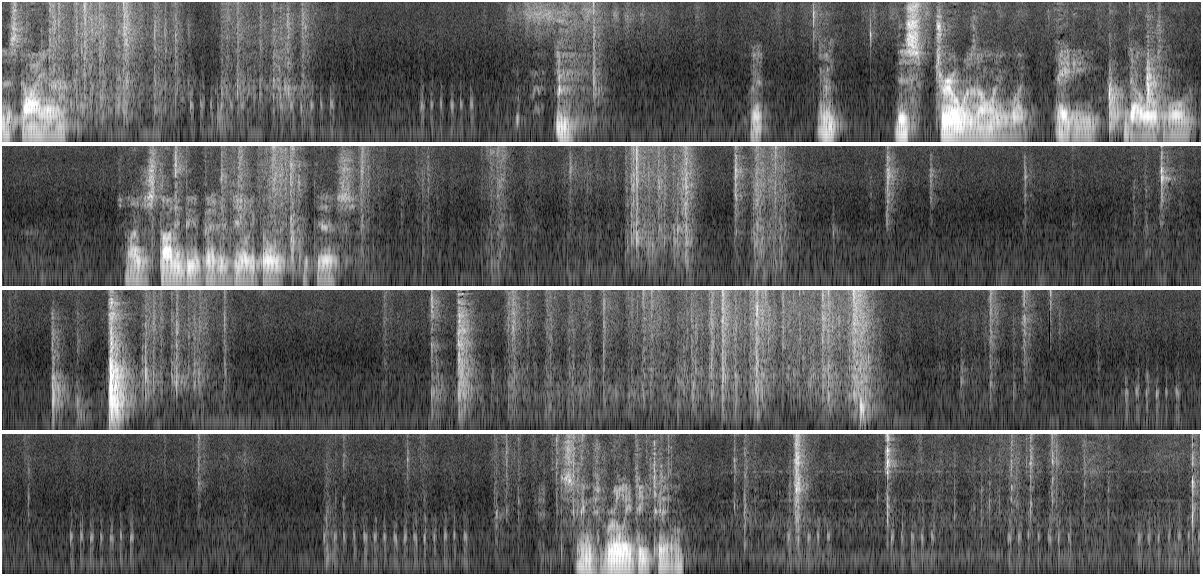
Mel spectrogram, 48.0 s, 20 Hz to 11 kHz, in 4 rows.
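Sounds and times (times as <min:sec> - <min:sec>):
packaging rustling: 0:00.2 - 0:03.4, 0:17.8 - 0:19.9, 0:25.4 - 0:26.3, 0:29.0 - 0:32.8
clicks and taps: 0:04.2 - 0:04.8, 0:35.2 - 0:35.8, 0:36.6 - 0:37.4, 0:39.2 - 0:40.7, 0:43.4 - 0:47.9.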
